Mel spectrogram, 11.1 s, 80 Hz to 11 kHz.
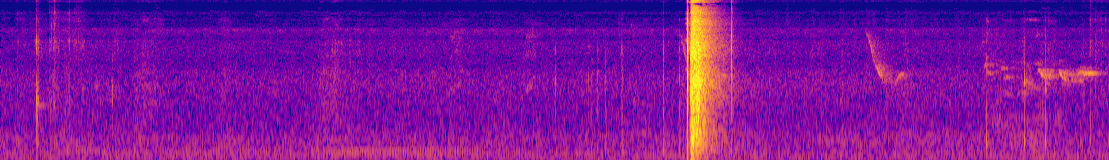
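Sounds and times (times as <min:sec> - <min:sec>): marble gun shot: 0:06.8 - 0:07.4.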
